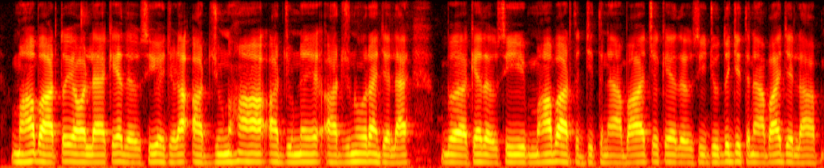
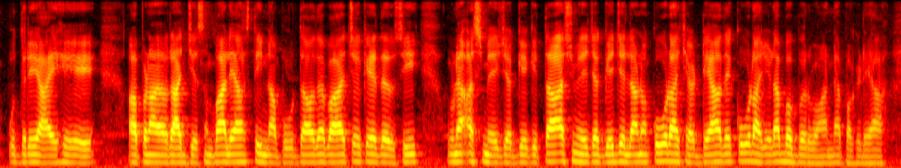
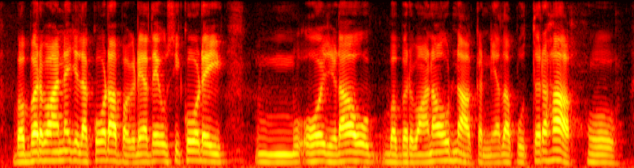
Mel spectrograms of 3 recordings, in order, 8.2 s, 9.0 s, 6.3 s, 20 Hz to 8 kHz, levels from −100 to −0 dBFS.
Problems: none marked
